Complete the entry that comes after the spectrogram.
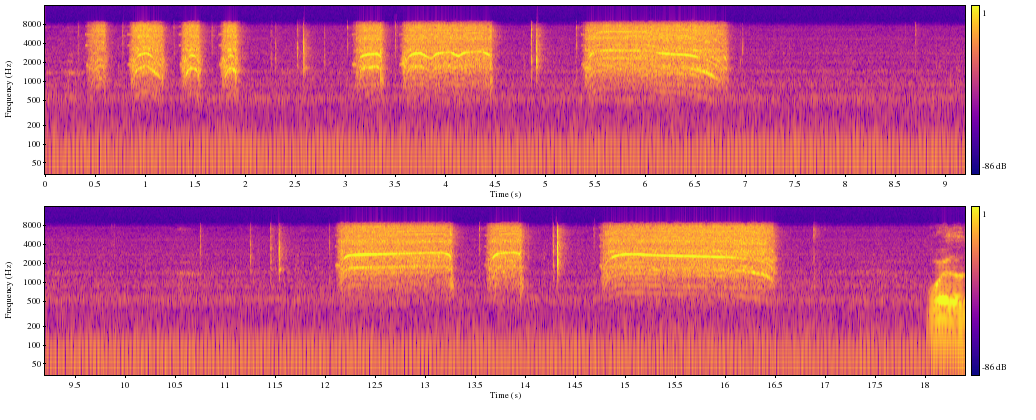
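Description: A cordless power drill driving hot screws into an RC carpet truck chassis, cutting threads in short whirring bursts, several brief pulses then longer runs, close and fairly loud over a low room hum.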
